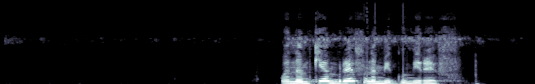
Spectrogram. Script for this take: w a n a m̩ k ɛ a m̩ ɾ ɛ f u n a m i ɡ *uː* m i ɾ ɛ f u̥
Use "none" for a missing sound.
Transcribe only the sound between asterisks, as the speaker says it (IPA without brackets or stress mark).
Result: u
